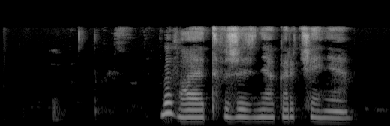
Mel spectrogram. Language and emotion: Russian, sad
